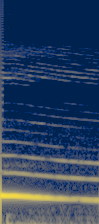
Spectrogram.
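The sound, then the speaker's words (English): A dog lets out one sustained, fairly loud howl that holds a steady pitch and sags slightly lower as it fades over about a second, with no talking. “just wanted to howl because you guys went oh.”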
